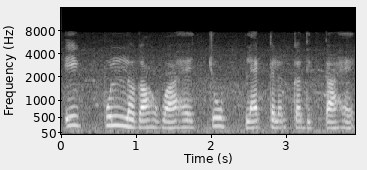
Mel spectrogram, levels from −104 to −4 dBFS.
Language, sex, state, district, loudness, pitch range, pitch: Hindi, female, Bihar, West Champaran, -18 LUFS, 190-225 Hz, 195 Hz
